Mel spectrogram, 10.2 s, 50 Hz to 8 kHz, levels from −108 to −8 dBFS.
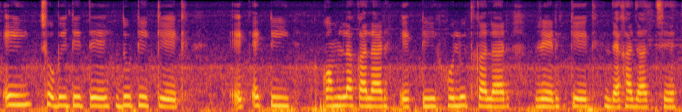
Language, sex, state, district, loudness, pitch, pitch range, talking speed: Bengali, female, West Bengal, Kolkata, -22 LUFS, 205 Hz, 185-225 Hz, 90 wpm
